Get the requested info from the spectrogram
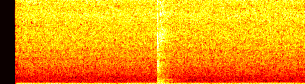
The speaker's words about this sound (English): The next one is a knock. It's incredibly loud. It's on all three.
